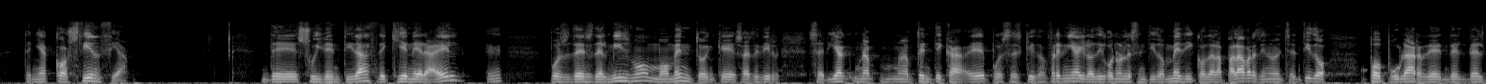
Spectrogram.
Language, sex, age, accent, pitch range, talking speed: Spanish, male, 40-59, Spanish, 115-135 Hz, 160 wpm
